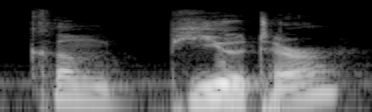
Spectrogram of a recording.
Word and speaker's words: computer: Computer, computer, computer, computer, computer. На второй слог.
